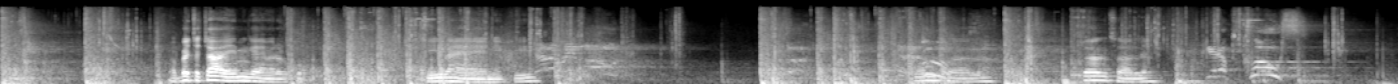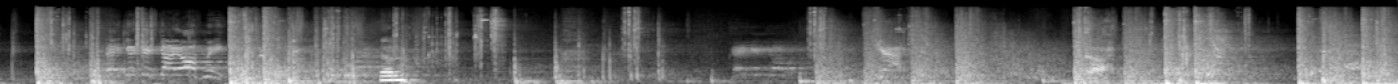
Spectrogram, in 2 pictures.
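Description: Pistol shots ring out in quick bursts, echoing in a large hall.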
